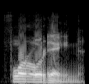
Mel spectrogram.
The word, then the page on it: foreordain: American English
